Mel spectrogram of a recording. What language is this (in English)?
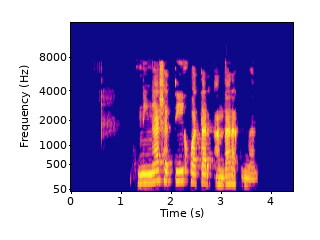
Western Highland Purepecha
